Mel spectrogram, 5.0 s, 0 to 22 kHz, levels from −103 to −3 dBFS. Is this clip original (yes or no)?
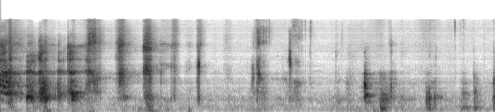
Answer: no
